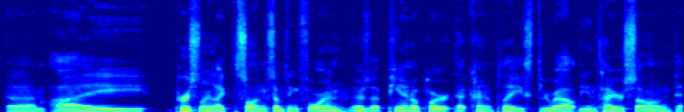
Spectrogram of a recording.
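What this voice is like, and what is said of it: Strained voice, losing his voice. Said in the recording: “I'm losing my voice”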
